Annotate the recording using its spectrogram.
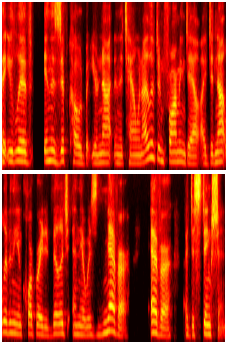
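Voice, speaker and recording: Someone speaks at a fairly quick pace with a New York accent over a quiet background. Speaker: public commenter at town council. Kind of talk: public comment. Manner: halting.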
